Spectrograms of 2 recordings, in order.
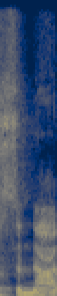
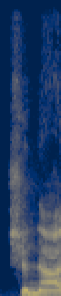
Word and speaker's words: Shanad: I thought it was Sanad. Is it Shanad? That would be, yes, phonetically the right way to pronounce it. Shanad is more appropriate.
